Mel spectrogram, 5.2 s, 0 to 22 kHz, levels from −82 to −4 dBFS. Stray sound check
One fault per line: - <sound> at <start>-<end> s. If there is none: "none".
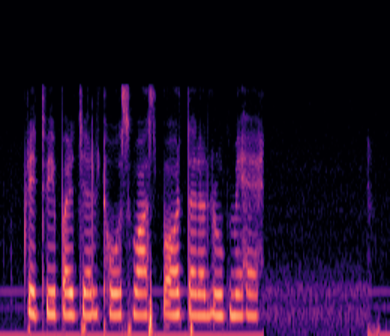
none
